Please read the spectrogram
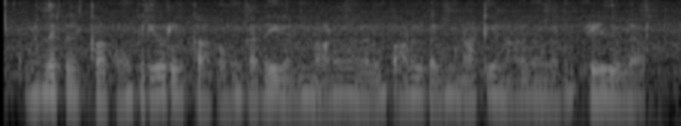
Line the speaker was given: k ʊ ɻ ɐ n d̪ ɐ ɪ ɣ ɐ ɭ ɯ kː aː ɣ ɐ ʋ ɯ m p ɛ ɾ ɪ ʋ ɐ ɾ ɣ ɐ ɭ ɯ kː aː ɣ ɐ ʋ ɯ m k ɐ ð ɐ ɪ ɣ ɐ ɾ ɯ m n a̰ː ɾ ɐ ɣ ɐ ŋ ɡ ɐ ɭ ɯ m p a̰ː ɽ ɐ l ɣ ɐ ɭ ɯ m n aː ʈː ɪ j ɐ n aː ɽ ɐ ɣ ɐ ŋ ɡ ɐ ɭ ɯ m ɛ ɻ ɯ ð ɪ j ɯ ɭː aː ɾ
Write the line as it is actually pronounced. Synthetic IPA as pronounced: k ʊ ɻ ɐ n d̪ ɐ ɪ ɣ ɐ ɭ ɯ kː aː ɣ ɐ ʋ ɯ m p ɛ ɾ ɪ ʋ ɐ ɾ ɣ ɐ ɭ ɯ kː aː ɣ ɐ ʋ ɯ m k ɐ ð ɐ ɪ ɣ ɐ ɭ ɯ m n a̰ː ɽ ɐ ɣ ɐ ŋ ɡ ɐ ɭ ɯ m p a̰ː ɽ ɐ l ɣ ɐ ɭ ɯ m n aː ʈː ɪ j ɐ n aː ɽ ɐ ɣ ɐ ŋ ɡ ɐ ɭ ɯ m ɛ ɻ ɯ ð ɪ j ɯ ɭː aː ɾ

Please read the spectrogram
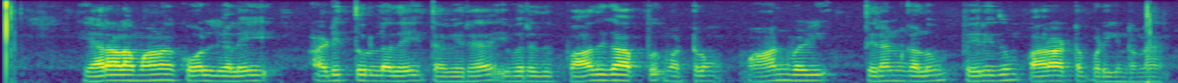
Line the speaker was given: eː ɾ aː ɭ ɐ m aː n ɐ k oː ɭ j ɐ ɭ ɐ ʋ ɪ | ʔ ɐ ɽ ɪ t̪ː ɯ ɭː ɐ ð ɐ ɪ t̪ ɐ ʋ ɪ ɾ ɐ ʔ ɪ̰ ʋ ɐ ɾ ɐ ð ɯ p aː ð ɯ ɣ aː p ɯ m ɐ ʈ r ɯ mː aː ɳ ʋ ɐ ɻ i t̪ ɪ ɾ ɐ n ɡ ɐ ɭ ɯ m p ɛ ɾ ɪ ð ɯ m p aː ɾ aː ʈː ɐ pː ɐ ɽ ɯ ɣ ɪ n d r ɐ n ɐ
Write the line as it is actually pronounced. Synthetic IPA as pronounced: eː ɾ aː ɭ ɐ m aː n ɐ k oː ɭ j ɐ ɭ ɐ ɪ | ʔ ɐ ɽ ɪ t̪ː ɯ ɭː ɐ ð ɐ ɪ t̪ ɐ ʋ ɪ ɾ ɐ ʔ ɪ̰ ʋ ɐ ɾ ɐ ð ɯ p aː ð ɯ ɣ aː p ɯ m ɐ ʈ r ɯ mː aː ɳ ʋ ɐ ɻ i t̪ ɪ ɾ ɐ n ɡ ɐ ɭ ɯ m p ɛ ɾ ɪ ð ɯ m p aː ɾ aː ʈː ɐ pː ɐ ɽ ɯ ɣ ɪ n d r ɐ n ɐ

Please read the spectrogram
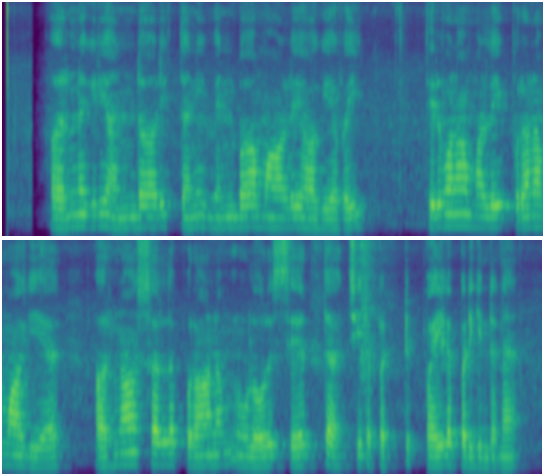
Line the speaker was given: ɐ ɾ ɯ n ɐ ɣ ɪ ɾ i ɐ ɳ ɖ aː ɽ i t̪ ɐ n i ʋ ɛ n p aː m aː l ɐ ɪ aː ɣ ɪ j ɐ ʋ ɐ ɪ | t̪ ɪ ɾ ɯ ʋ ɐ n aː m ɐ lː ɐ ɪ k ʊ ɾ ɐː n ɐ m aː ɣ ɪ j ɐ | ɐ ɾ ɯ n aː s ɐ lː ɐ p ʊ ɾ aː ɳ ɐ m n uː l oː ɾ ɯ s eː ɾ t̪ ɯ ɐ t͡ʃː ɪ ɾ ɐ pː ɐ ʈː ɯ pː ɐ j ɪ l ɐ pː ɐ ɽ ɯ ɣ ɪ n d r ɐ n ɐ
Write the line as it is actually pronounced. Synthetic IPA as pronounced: ɐ ɾ ɯ n ɐ ɣ ɪ ɾ i ɐ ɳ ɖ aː ɽ i t̪ ɐ n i ʋ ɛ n b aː m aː l ɐ ɪ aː ɣ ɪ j ɐ ʋ ɐ ɪ | t̪ ɪ ɾ ɯ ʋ ɐ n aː m ɐ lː ɐ ɪ p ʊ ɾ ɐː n ɐ m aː ɣ ɪ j ɐ | ɐ ɾ ɯ n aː s ɐ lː ɐ p ʊ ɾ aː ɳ ɐ m n uː l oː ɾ ɯ s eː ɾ t̪ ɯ ɐ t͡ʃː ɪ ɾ ɐ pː ɐ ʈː ɯ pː ɐ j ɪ l ɐ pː ɐ ɽ ɯ ɣ ɪ n d r ɐ n ɐ

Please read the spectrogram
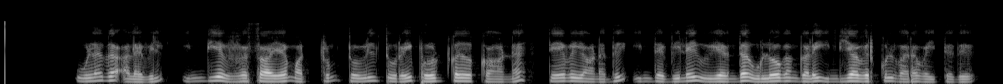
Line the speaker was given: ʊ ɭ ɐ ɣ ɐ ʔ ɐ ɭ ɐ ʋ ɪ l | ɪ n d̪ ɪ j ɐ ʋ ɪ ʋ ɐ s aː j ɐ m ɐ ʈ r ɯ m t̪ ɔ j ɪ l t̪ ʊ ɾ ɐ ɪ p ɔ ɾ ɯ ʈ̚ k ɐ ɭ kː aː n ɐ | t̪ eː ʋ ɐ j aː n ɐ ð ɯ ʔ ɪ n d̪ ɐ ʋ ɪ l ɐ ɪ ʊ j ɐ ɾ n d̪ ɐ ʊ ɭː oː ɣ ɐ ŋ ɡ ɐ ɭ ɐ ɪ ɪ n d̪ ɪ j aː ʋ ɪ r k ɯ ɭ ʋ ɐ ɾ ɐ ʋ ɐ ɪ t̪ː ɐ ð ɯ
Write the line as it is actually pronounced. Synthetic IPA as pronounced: ʊ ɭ ɐ ɣ ɐ ʔ ɐ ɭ ɐ ʋ ɪ l | ɪ n d̪ ɪ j ɐ ʋ ɪ ʋ ɐ s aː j ɐ m ɐ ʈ r ɯ m t̪ ɔ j ɪ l t̪ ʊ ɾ ɐ ɪ p ɔ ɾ ɯ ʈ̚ k ɐ ɭ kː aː n ɐ | t̪ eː ʋ ɐ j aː n ɐ ð ɯ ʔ ɪ n d̪ ɐ ʋ ɪ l ɐ ɪ ʊ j ɐ ɾ n d̪ ɐ ʊ ɭː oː ɣ ɐ ŋ ɡ ɐ ɭ ɐ ɪ ɪ n d̪ ɪ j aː ʋ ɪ r k ɯ ɭ ʋ ɐ ɾ ɐ ʋ ɐ ɪ t̪ː ɐ ð ɯ

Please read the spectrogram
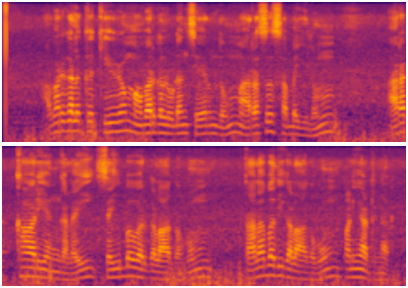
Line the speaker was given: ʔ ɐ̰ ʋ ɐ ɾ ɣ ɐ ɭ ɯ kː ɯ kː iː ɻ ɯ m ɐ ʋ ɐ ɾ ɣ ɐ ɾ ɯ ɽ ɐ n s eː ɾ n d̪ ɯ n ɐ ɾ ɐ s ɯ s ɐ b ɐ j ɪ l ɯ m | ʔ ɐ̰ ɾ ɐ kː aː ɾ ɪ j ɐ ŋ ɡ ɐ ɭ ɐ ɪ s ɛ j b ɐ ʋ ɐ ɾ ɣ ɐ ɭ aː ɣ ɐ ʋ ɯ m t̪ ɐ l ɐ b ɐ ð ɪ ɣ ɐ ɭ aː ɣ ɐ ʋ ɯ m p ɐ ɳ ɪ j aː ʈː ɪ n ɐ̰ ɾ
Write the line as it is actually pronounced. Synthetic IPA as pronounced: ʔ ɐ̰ ʋ ɐ ɾ ɣ ɐ ɭ ɯ kː ɯ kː iː ɻ ɯ m ɐ ʋ ɐ ɾ ɣ ɐ ɭ ɯ ɽ ɐ n s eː ɾ n d̪ ɯ m ɐ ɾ ɐ s ɯ s ɐ b ɐ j ɪ l ɯ m | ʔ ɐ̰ ɾ ɐ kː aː ɾ ɪ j ɐ ŋ ɡ ɐ ɭ ɐ ɪ s ɛ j b ɐ ʋ ɐ ɾ ɣ ɐ ɭ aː ɣ ɐ ʋ ɯ m t̪ ɐ l ɐ b ɐ ð ɪ ɣ ɐ ɭ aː ɣ ɐ ʋ ɯ m p ɐ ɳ ɪ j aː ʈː ɪ n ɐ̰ ɾ

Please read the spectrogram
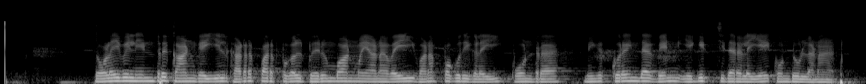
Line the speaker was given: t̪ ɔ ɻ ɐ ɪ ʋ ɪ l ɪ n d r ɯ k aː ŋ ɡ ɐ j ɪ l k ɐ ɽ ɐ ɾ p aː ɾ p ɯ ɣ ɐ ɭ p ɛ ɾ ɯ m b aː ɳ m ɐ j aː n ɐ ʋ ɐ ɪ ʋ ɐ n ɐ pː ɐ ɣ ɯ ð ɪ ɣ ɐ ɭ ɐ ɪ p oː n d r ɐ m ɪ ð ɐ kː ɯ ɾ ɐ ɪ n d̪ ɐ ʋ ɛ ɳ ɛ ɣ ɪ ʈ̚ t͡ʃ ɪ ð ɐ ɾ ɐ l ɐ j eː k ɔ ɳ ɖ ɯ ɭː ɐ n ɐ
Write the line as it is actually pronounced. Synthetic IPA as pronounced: t̪ ɔ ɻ ɐ ɪ ʋ ɪ l ɪ n d r ɯ k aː ɳ ɡ ɐ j ɪ l k ɐ ɽ ɐ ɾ p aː ɾ p ɯ ɣ ɐ ɭ p ɛ ɾ ɯ m b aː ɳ m ɐ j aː n ɐ ʋ ɐ ɪ ʋ ɐ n ɐ pː ɐ ɣ ɯ ð ɪ ɣ ɐ ɭ ɐ ɪ p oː n d r ɐ m ɪ ɣ ɐ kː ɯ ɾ ɐ ɪ n d̪ ɐ ʋ ɛ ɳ ɛ ɣ ɪ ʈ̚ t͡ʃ ɪ ð ɐ ɾ ɐ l ɐ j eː k ɔ ɳ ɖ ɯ ɭː ɐ n ɐ

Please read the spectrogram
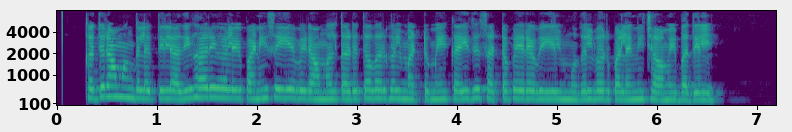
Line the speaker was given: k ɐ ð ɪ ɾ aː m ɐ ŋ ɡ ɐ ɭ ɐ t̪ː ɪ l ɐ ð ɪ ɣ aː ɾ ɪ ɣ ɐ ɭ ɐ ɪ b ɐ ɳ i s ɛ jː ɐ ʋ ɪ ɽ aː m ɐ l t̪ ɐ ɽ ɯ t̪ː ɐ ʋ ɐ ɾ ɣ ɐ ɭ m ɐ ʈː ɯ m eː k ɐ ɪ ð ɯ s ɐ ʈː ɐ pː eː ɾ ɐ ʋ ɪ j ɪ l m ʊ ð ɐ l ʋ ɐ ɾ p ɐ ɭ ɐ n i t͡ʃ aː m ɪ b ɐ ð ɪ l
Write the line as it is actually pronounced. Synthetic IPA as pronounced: k ɐ ð ɪ ɾ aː m ɐ ŋ ɡ ɐ ɭ ɐ t̪ː ɪ l ɐ ð ɪ ɣ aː ɾ ɪ ɣ ɐ ɭ ɐ ɪ p ɐ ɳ i s ɛ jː ɐ ʋ ɪ ɽ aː m ɐ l t̪ ɐ ɽ ɯ t̪ː ɐ ʋ ɐ ɾ ɣ ɐ ɭ m ɐ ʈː ɯ m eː k ɐ ɪ ð ɯ s ɐ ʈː ɐ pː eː ɾ ɐ ʋ ɪ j ɪ l m ʊ ð ɐ l ʋ ɐ ɾ p ɐ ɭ ɐ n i t͡ʃ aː m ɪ b ɐ ð ɪ l

